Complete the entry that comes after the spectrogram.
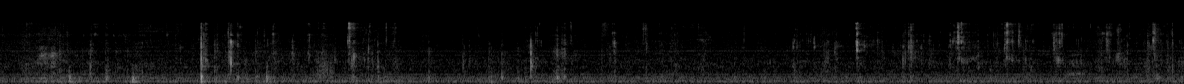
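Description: Close-up eating sounds of people biting and chewing fried chicken wings and pizza: scattered sharp clicks over a faint steady hum.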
